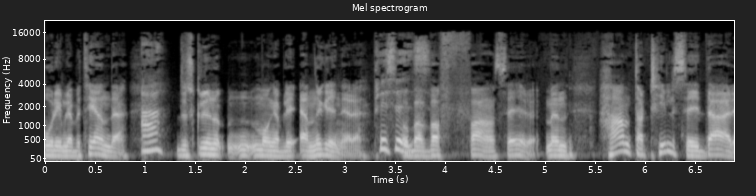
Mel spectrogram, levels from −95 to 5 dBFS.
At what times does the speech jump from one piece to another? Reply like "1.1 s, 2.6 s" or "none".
1.2 s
